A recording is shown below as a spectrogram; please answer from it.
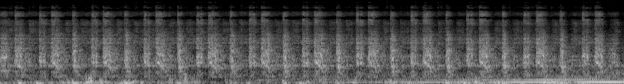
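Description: An 1982 Yamaha Maxim 750 or 1983 Honda Shadow barn-find motorcycle engine, fired up without choke, runs at a steady uneven idle with a close mechanical chatter and a low hum that rises toward the end.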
